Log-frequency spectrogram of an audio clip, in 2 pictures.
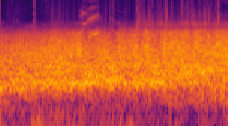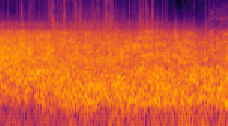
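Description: Fighter jet's engine as it flies past overhead: a loud, steady rushing noise, its low rumble growing stronger about four seconds in.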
